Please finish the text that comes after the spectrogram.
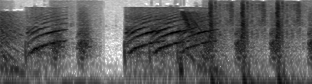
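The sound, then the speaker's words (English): A video game siren, warning that creatures are present off to the right, wails in two rising, harmonic sweeps, separated by a brief gap, followed by a quick series of sharp, loud percussive thwacks. “The siren tells me that there are creatures here, and the louder it gets, and it's off to the right.”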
